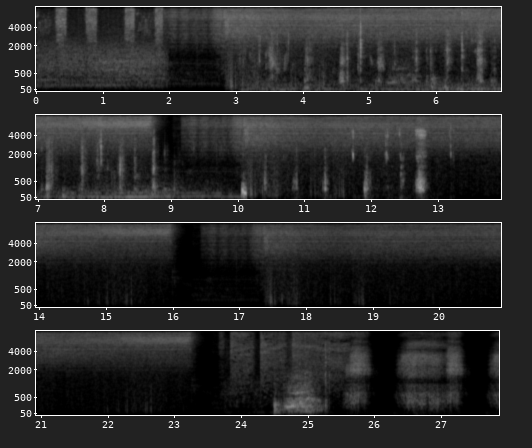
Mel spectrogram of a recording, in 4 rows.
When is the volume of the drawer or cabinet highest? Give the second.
25 s.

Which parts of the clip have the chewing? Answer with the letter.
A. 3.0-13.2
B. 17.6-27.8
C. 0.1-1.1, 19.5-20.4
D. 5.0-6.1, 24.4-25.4
A.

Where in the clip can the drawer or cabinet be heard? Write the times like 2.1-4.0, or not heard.
5.0-6.1, 24.4-25.4.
